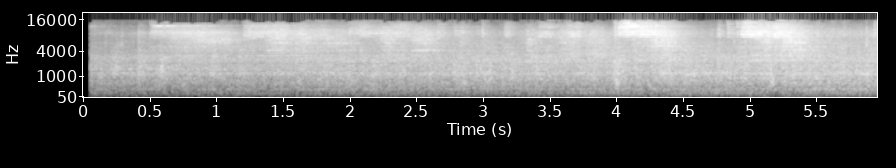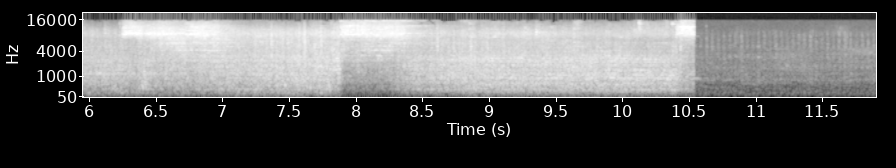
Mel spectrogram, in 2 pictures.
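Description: An old diesel locomotive hauling a passenger train passes close by: its engine runs under load, then the coaches' wheels roll along the rails, the sound building as the train goes past. The sound cuts off suddenly near the end, leaving a much quieter background.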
